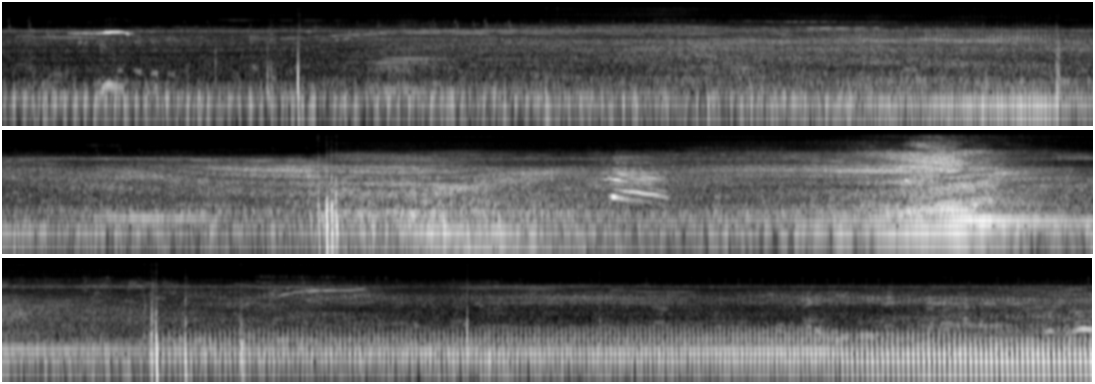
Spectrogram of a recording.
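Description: Brushless electric motors and propellers of radio-controlled Pitts biplanes whining as they fly aerobatics, their pitch swinging up and down with throttle and passes. One plane passes close about twenty seconds in, its propeller noise swelling and fading.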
